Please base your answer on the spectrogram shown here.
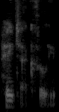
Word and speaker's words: Patek Philippe: Awards as a mirror world's most baller mirror pay tech Philippe is that true it's pronounced paycheck Philippe well I've been seeing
